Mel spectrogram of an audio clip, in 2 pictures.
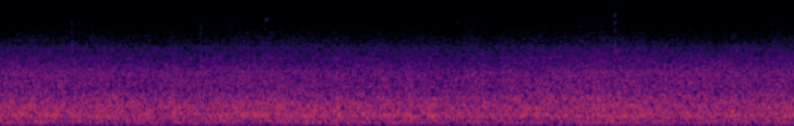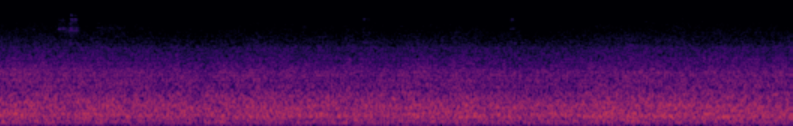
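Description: Tyres roar steadily on a motorway.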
